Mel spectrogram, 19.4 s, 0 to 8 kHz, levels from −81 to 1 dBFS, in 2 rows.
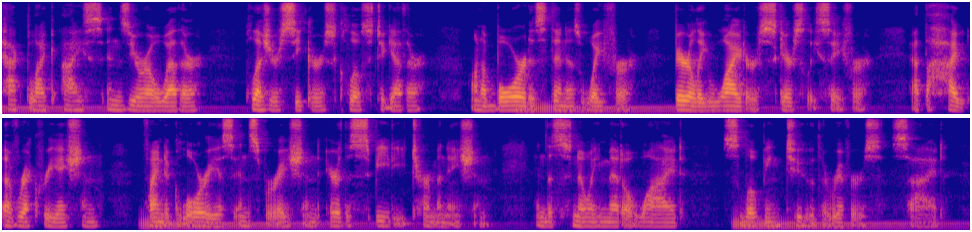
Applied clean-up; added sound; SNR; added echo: none; Bass guitar; 18 dB; none.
